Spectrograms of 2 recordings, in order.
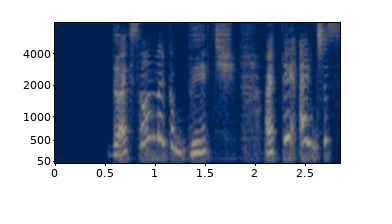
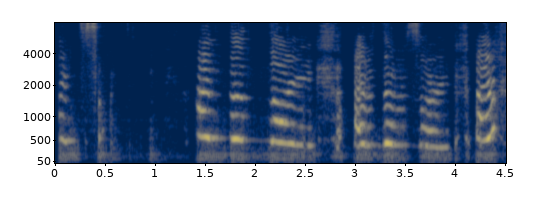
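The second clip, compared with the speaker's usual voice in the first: very high, louder sing-song sorry; squeaky apology; 13 semitones higher, 5 dB louder than usual. Real, not acted. Squeaky mock apology while laughing.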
